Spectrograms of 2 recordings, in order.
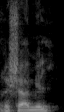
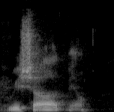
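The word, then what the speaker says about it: Richard Mille: do you pronounce it Richard Mill? – Isn't it Richard Mill? – Richard, yeah. Over there, you'd pronounce it Richard Mill.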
